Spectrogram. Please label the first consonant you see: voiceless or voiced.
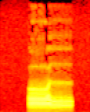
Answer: voiced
